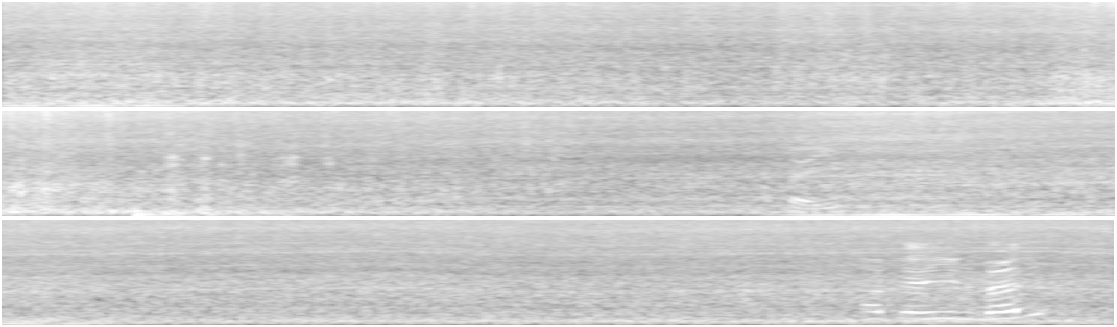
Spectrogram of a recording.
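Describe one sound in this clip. A car engine drones steadily as a car drives along.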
